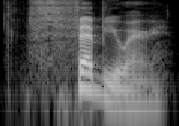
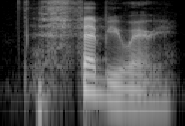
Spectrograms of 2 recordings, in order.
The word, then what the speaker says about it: February: know in the comments February February notice that that first R is not usually pronounced February March March make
